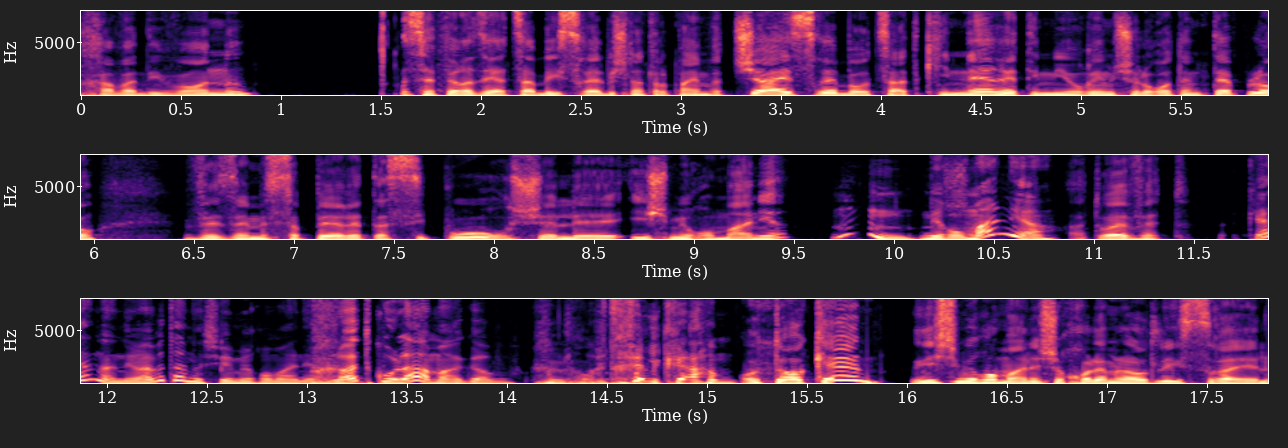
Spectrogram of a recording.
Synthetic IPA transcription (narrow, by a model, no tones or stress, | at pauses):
χavadivo̞n | asefeʁazejat͡sabeisʁae̞lbiʃnatalpaimvat͡ʃaesʁe̞beo̞t͡saatkʰine̞ʁetimijuʁimʃelʁo̞temteplo̞ | ve̞zeme̞sape̞ʁetasipuʁʃe̞leʔiʃmiʁomanja | miʁomanjaato̞e̞vet | kenanioevetanaʃimːiʁomanjaloetkulamaɡavloetχelkʰamo̞to̞keniʃmiʁomanjaʃeχolimlaːlo̞t̬leisʁae̞l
